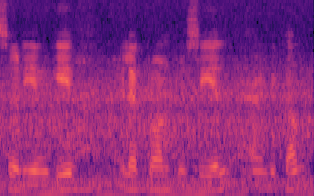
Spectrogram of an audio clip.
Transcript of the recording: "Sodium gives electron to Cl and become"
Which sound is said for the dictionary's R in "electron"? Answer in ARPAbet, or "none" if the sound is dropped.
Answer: R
